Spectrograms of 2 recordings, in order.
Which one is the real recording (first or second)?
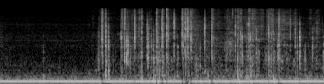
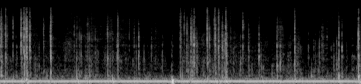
first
